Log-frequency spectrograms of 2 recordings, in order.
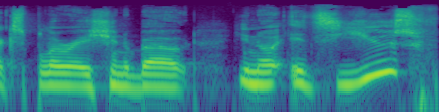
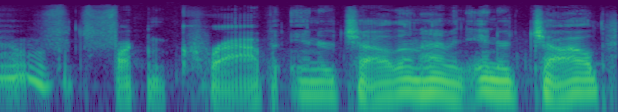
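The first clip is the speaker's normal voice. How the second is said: dismissive grumble; 7 semitones lower, 9 dB quieter than usual. Retold or imitated. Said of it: "It's like".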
